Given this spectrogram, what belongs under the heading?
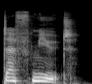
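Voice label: "deaf mute", British English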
